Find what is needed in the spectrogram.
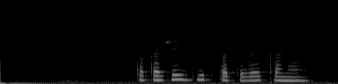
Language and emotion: Russian, neutral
